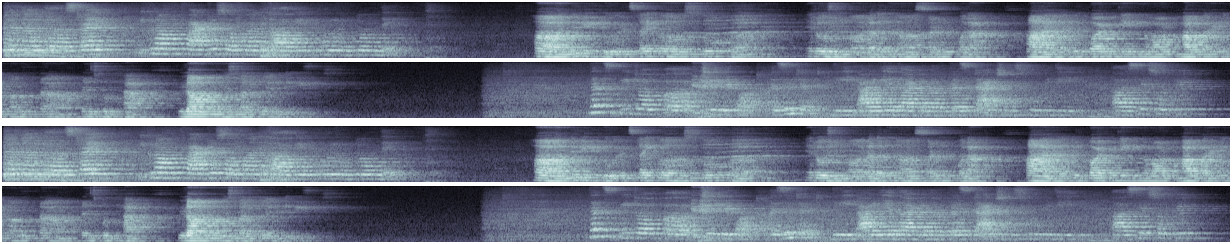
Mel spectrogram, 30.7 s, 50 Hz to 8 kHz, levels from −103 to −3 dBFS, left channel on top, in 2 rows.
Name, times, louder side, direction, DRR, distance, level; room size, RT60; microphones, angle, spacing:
voice 1, 0.0-4.9 21.4-30.1, right 1 dB, 85° right, -13 dB, 1.1 m, -22 dB
voice 2, 6.6-9.7 10.0-12.2 12.8-17.0 17.5-19.1 23.9-24.2, equal, 45° right, -7 dB, 0.8 m, -22 dB
3.8 x 2.0 x 2.6 m, 1.4 s
head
